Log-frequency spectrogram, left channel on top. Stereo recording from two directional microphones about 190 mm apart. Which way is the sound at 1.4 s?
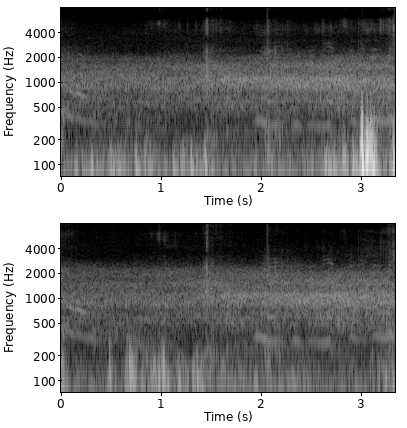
10° right (ahead or behind).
